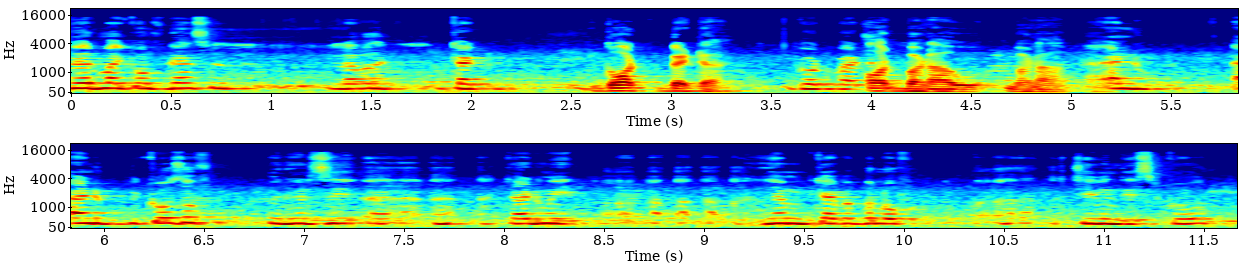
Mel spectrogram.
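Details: Adult male stammerer speaking in an interview; stuttering.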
